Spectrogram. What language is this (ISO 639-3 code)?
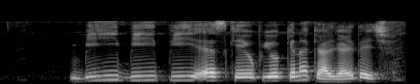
mai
